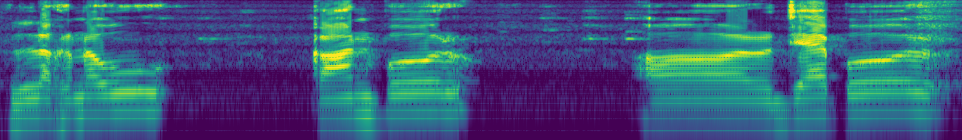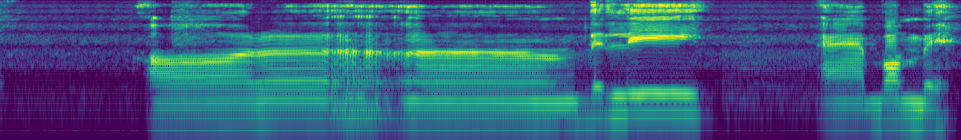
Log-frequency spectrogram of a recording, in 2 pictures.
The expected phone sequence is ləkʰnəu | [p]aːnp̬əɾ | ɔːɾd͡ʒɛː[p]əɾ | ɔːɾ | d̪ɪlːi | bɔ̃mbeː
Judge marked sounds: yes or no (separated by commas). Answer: no, yes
